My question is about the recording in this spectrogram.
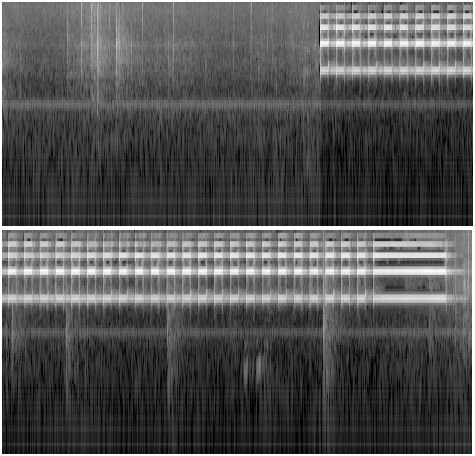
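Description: Kobalt digital torque wrench beeping rapidly, about six high beeps a second, as the bolt is turned through its angle. Near the end the beeps merge into one steady tone, the wrench's signal that the set angle has been reached.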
